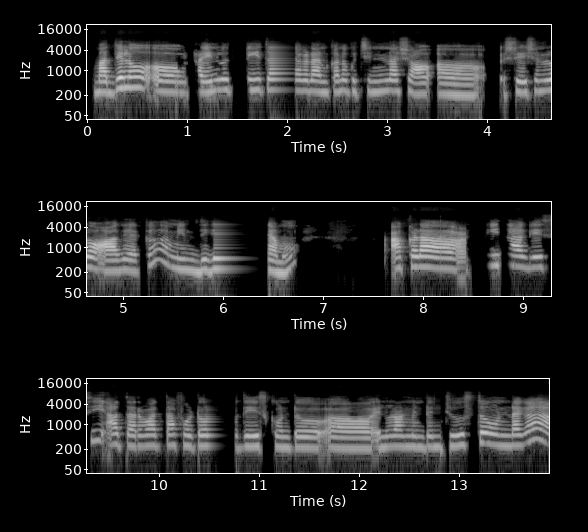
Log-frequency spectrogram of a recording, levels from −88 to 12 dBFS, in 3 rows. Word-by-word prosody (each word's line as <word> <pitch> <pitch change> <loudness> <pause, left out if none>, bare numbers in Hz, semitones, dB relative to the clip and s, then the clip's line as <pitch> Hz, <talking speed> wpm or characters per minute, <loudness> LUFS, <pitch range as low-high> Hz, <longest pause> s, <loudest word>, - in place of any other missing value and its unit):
మధ్యలో 320 +7 +6 0.3
ఆహ్, 245 -1 +2
ట్రైన్‌లో 255 +3 0 0.2
టీ 280 - -1
తాగడానికని 270 -3 -1
ఒక 260 - -7
చిన్న 255 +1 -6 0.2
షా 220 - +3 0.2
ఆహ్, 205 -2 -1 0.3
స్టేషన్‌లో 260 +2 -1 0.2
ఆగాకా 220 - -2 0.2
మేము 240 -2 -4
దిగాము. 245 -3 -2 1.1
అక్కడా 285 +1 +6 0.6
టీ 310 - -5
తాగేసి, 280 +2 -1 0.2
ఆ - - +4
తర్వాత 250 +1 -3
ఫోటోలు 245 0 -6
తీసుకుంటూ 230 -2 -5 0.3
ఆహ్, 210 -1 +2
ఎన్విరాన్‌మెంటును 235 0 -5
చూస్తూ 260 +4 -2
ఉండగా 255 +7 -1
245 Hz, 105 wpm, -21 LUFS, 235-270 Hz, 1.1 s, మధ్యలో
